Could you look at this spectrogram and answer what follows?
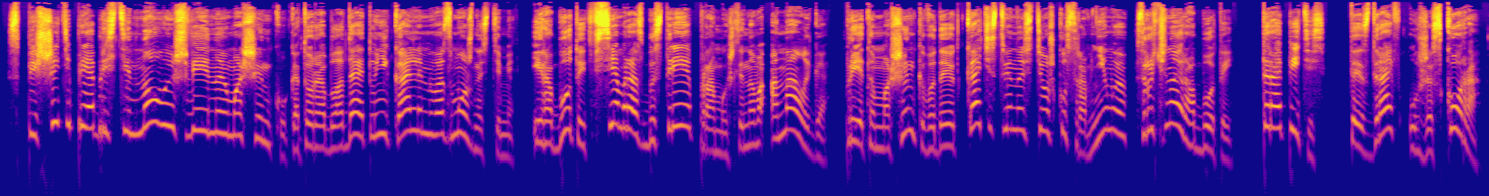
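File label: Russian female Positive, vo examples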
